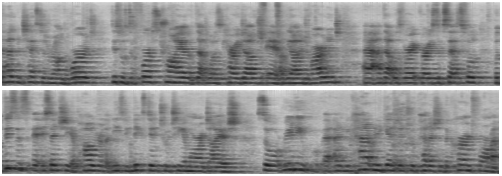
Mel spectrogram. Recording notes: A recording of the Teagasc National Beef Conference panel discussion. Which took place on the 13th December in the Shearwater hotel, Ballinasloe.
